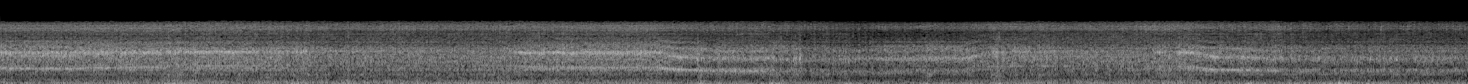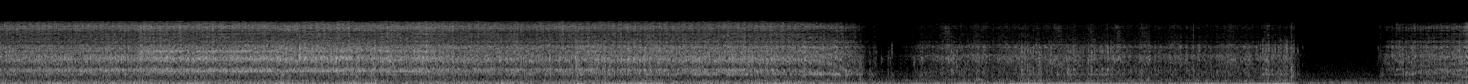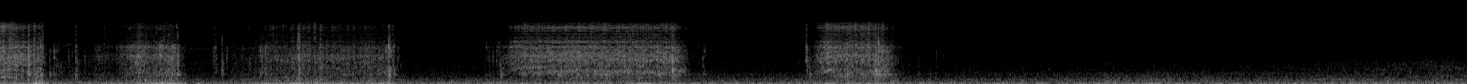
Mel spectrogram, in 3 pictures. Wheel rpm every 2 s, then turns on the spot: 220, 230, 230, 200, 160, 220, 180, 160, 160, 160, 160, 110, 30, 30, 40, 10, 20, 50, 20, 20, 0, 0.
24-28 32-34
